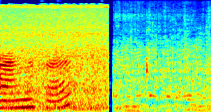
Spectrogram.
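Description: A small waterfall splashes and rushes steadily.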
